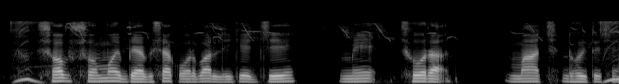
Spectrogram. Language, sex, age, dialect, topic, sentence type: Bengali, male, 18-24, Western, agriculture, statement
